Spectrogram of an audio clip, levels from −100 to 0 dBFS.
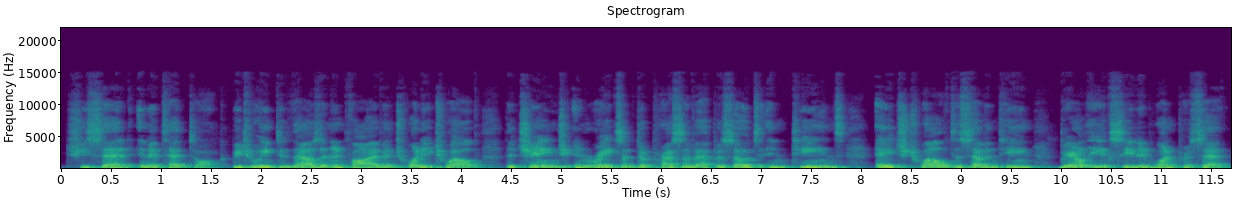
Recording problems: off-mic speech; far
room echo; very slight; dies away in 0.3 s

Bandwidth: 15 kHz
